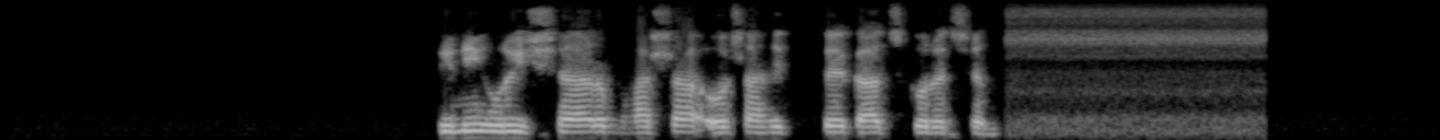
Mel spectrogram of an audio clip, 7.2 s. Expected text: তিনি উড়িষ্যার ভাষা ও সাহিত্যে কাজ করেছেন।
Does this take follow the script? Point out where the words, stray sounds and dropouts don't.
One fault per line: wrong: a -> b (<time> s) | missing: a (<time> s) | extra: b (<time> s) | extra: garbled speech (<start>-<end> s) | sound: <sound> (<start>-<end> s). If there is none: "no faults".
no faults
